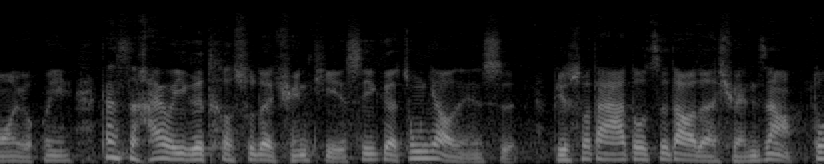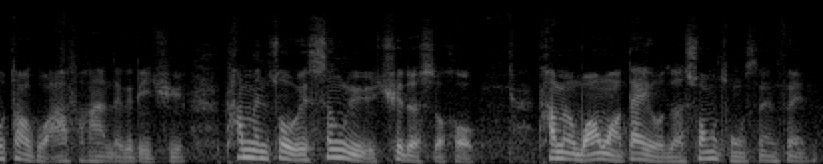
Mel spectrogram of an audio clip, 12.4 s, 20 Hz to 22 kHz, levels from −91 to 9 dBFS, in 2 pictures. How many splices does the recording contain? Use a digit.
1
